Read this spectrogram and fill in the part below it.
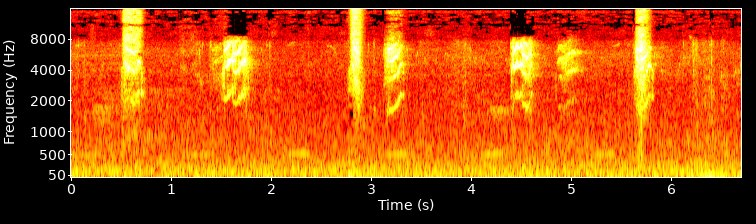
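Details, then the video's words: Female double-collared seedeater calling to stimulate a male's song: sharp, very high chirps roughly every second, some sweeping downward, irregular in rhythm over faint background hiss. "Esse Piado de Fêmea de Papa capim é Seu Papa capim Vai Ficar Cantando RÁPIDO!!!"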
